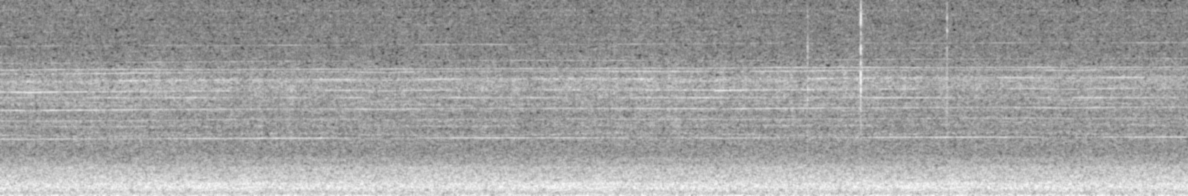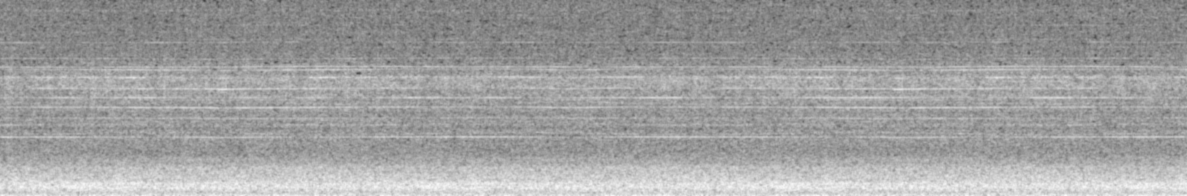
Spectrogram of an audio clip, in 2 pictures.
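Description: A jet airliner's engines roar in a steady, muffled drone.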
